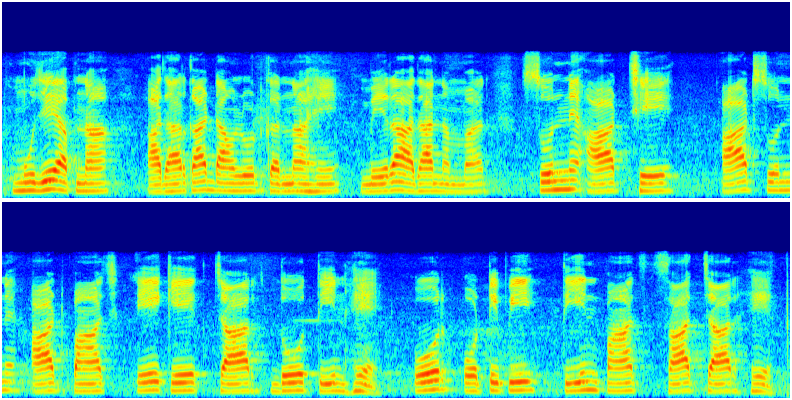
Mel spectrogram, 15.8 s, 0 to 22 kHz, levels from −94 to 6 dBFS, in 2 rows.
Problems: none marked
